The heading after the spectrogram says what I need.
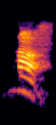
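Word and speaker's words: ح: আচ্ছা, হা হয়েছে, এটা গলার মধ্যখান থেকে চাপ দিয়ে বলতে হবে, হ্যাঁ।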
